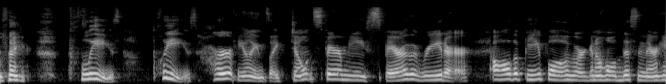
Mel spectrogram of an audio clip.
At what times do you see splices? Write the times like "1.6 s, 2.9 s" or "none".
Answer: 2.3 s, 4.9 s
